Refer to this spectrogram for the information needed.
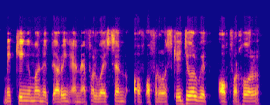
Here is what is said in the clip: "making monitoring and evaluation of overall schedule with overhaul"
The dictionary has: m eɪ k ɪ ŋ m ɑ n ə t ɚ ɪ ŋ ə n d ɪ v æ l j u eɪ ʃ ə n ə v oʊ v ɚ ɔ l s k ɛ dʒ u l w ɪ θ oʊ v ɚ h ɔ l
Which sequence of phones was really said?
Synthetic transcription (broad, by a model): m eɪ k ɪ ŋ m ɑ n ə t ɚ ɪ ŋ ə n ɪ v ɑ l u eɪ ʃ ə n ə f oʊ f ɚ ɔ l s k ɛ dʒ u l w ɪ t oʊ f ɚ h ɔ l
